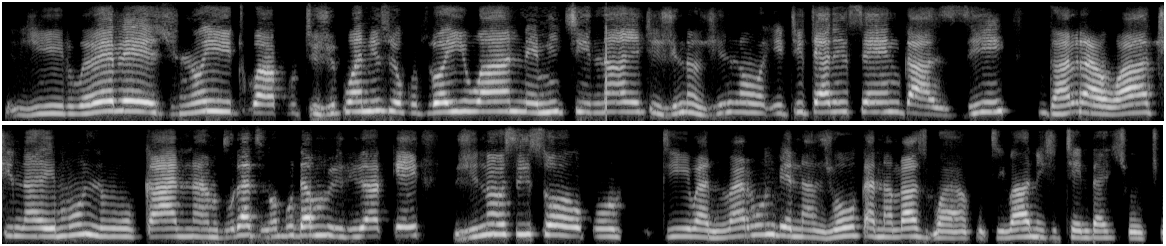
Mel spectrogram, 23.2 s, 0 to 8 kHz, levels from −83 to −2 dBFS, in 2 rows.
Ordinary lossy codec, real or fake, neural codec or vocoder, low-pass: Opus, 24 kbps; fake; codec, 16 kHz, 1 kbps, X-Codec, HuBERT features, trained on general audio; 7.2 kHz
